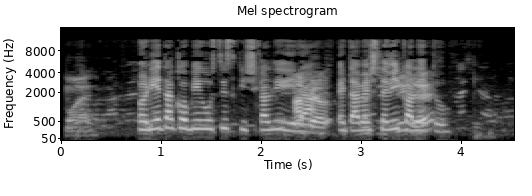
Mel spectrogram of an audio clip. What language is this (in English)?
Basque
